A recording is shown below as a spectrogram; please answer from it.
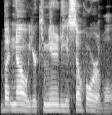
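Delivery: loud, fast, sarcastic jab.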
